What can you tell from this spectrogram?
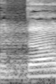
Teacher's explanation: دار را کو موٹا پڑھا جائے گا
